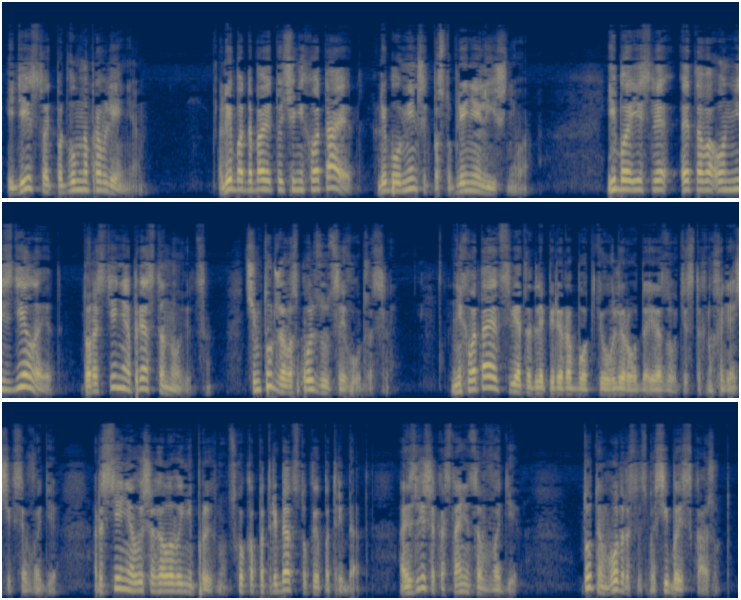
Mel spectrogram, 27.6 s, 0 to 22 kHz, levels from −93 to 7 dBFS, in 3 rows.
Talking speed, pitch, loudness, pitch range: 135 wpm, 175 Hz, -24 LUFS, 140-190 Hz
